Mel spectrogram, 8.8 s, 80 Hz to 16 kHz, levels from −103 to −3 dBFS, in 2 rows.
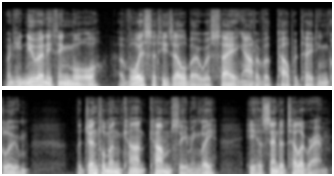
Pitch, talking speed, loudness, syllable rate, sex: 95 Hz, 185 wpm, -19 LUFS, 5.3 syllables/s, male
